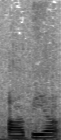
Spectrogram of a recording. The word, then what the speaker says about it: Arbia: Our first time at the Arbia Awards. Arbia, that's how you say it.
